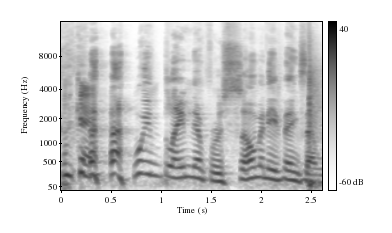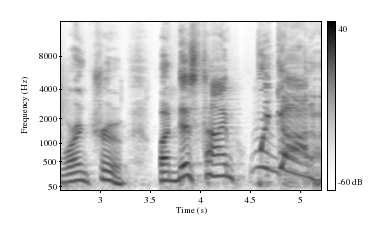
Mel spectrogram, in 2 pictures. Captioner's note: laugh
